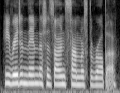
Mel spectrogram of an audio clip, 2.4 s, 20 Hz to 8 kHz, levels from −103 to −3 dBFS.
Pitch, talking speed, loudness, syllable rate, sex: 220 Hz, 275 wpm, -17 LUFS, 5.3 syllables/s, female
